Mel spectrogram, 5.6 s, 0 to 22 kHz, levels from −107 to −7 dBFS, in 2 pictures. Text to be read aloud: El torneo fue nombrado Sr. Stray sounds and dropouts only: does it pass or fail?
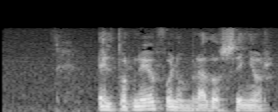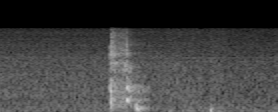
fail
